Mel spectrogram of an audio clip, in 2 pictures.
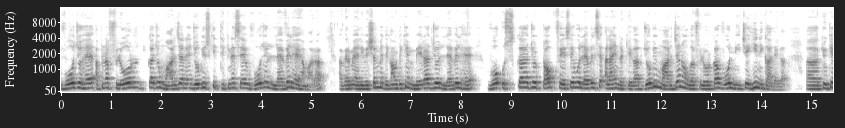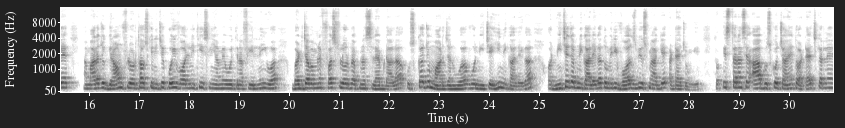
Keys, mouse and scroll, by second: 5.4 click, 6.7-7.1 scroll up 1, 7.5 middle click, 13.1 scroll up 1, 14.3 middle click, 14.8-15.3 scroll down 1, 20.2-20.7 scroll up 1.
